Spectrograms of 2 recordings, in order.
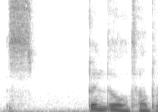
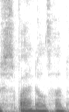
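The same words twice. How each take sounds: First: Spindletop said as SPIN-dul-top; short-i pronunciation. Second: Spindletop said as SPINE-dul-top; long-i pronunciation. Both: Shown as a demonstration. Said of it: "I don't know how you pronounce it".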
